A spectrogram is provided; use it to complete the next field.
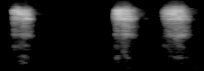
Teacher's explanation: A puff of air comes out.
